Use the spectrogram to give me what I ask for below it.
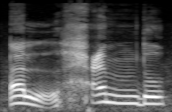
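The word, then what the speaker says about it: الحمد: আলহামদু আলহামদু। অনেকে বলে আলহামদু হবে না। নামাজ হবে না। নামাজ ভেঙ্গে যাবে। আলহামদু লিল্লাহি লাম কিন্তু এক আলিফ টানবেন এবং হা অবশ্যই হলকের মাঝখান থেকে উচ্চারণ করবেন।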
